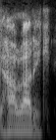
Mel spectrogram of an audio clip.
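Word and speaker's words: hieratic: friendship pronounce it that's how many times I go how reactic but you just say her attic in uh in English so here we have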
